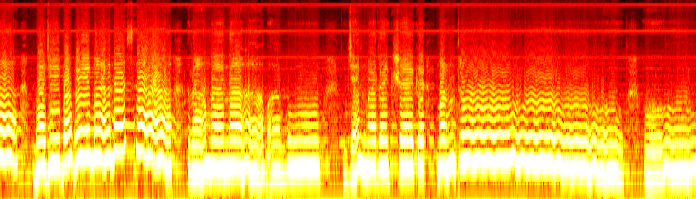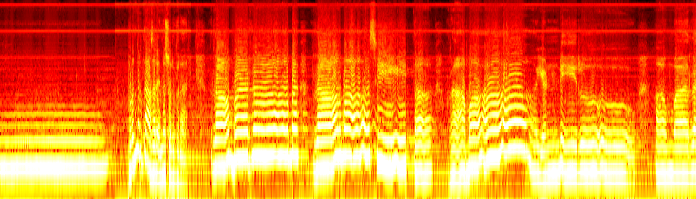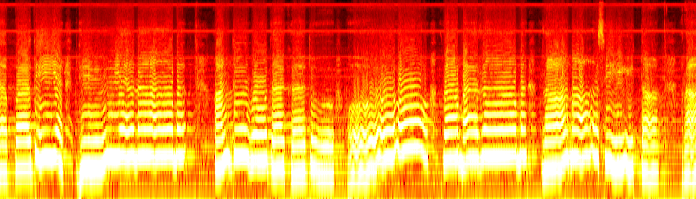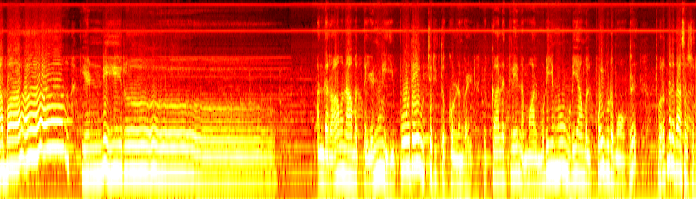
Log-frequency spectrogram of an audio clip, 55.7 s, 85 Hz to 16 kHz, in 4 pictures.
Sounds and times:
Mantra: 0:00.0 - 0:55.6.

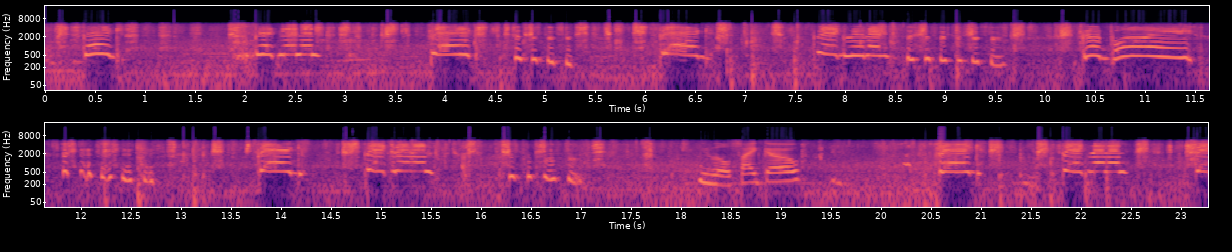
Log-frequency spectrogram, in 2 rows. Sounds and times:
Speech: 0:18.2 - 0:19.2.

